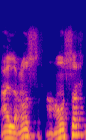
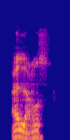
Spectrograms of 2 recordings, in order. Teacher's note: tengahnya ini sukun dan sebelumnya dhamma, maka di sini tebal juga al-usr ya.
